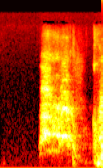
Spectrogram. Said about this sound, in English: These dogs will be the death of me.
